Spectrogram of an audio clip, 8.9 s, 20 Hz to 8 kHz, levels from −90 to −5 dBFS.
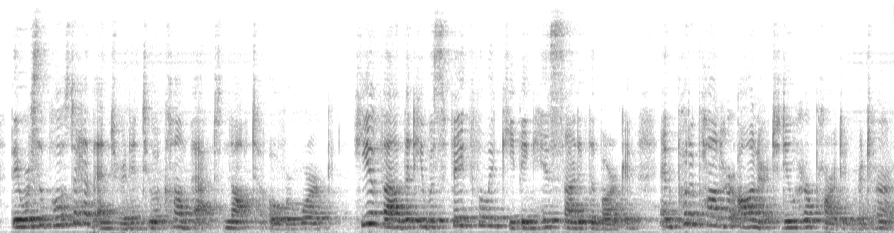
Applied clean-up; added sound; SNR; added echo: neural separator model SepFormer DNS4.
